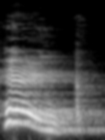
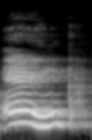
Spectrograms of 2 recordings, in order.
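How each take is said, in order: First: An h sound is added before the first vowel. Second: It starts directly with the vowel, no h sound. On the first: "you hear ink" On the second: "Instead of ink"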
